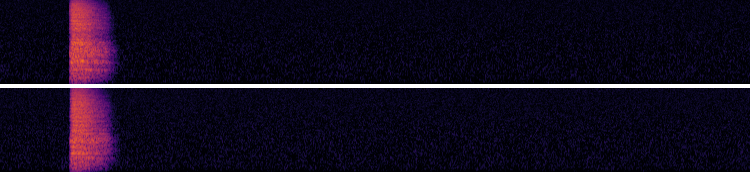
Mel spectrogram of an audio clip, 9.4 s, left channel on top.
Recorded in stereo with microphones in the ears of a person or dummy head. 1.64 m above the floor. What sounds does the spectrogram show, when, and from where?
0.9 s a gunshot: 60° left (ahead or behind), 1.5 m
